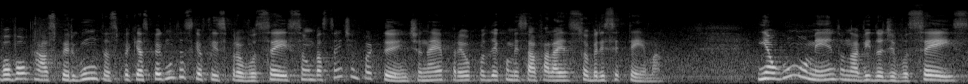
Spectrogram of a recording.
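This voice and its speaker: At a moderate pace and medium pitch, a woman speaks with lively intonation over noticeable background noise. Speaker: spiritist lecturer, mental health worker. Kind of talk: lecture. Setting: spiritist center with audience, microphone. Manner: halting, many fillers. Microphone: too quiet at start.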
